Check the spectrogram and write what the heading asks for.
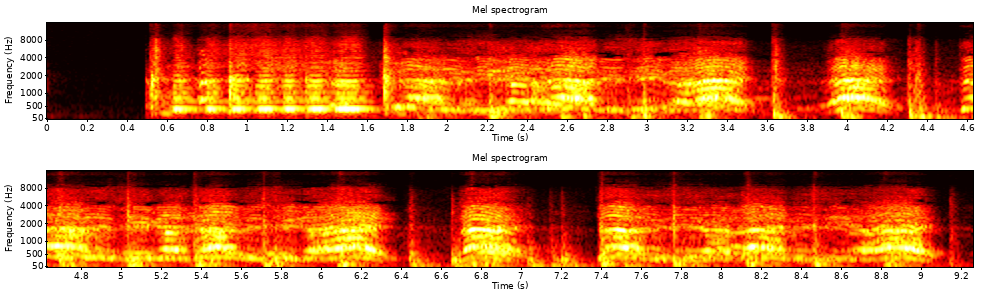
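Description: A loud crowd of Dortmund football fans chants and roars in rhythmic, repeated bursts as they welcome their team back in Dortmund with flares and fireworks, opening with a short sustained horn-like tone before the shouting takes over.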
